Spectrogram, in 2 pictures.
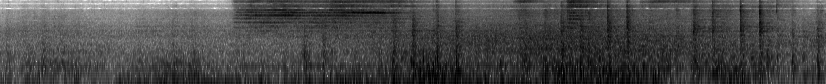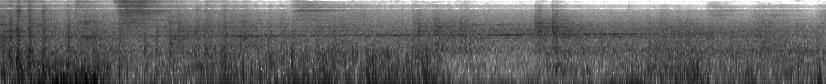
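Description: A train running past on the tracks, its wheels squealing high about three seconds in and then clicking over rail joints as the rumble peaks near the middle, before fading away.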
